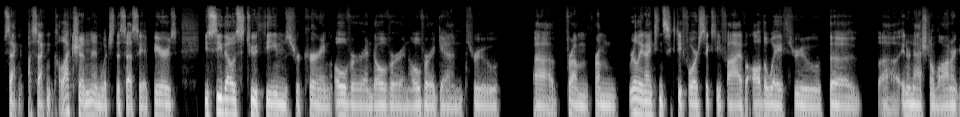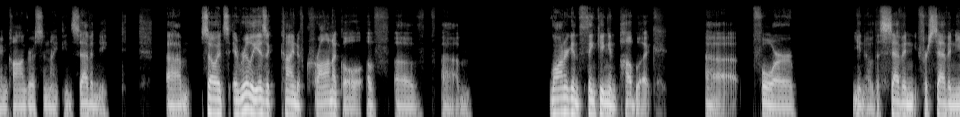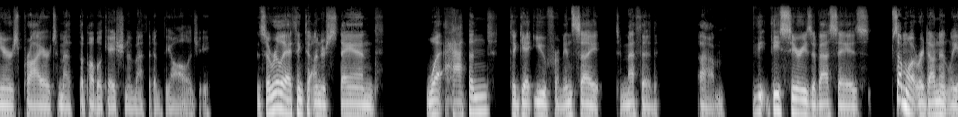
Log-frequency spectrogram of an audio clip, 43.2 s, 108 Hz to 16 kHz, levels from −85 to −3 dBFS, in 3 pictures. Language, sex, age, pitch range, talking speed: English, male, 30-49, 85-100 Hz, 135 wpm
